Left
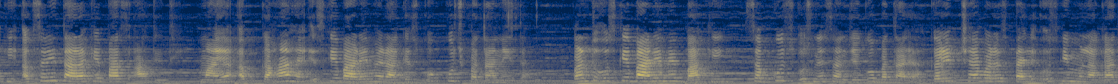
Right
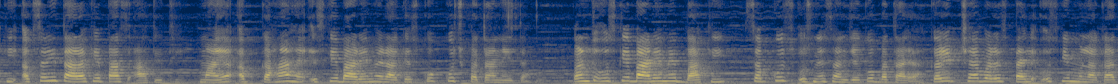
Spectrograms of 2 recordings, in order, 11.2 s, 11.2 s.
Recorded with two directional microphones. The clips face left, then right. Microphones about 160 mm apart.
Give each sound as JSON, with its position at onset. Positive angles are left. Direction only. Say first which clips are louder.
{"t": 0.1, "sound": "a woman's voice", "louder": "right 8 dB", "side_deg": -45}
